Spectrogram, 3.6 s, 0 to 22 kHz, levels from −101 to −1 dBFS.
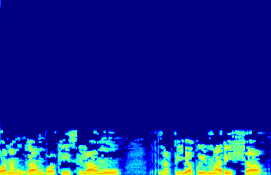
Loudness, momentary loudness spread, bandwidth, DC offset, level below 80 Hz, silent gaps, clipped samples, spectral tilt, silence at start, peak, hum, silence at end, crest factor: -31 LUFS; 9 LU; 5.8 kHz; under 0.1%; -68 dBFS; none; under 0.1%; -3.5 dB/octave; 0 s; -14 dBFS; none; 0.05 s; 16 dB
